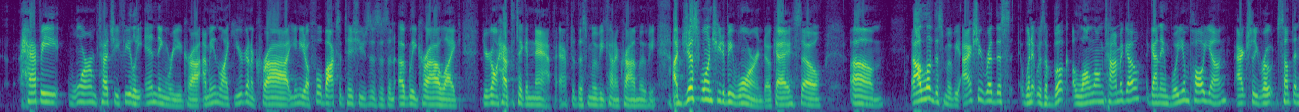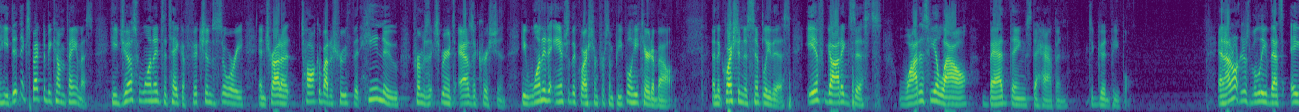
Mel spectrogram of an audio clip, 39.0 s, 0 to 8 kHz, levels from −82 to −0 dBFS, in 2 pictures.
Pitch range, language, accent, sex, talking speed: 130-180 Hz, English, American, male, 230 wpm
